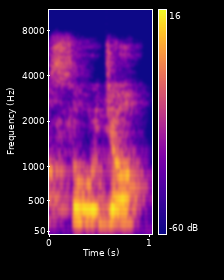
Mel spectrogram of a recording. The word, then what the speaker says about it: suyo: formas plenas, mio, tuyo, suyo, nuestro, vuestro. Lembrando que esse Y aqui, a depender da variação linguística, no ano, eu posso pronunciar ele como se fosse um J. Eu posso falar tujo, sujo, ok?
